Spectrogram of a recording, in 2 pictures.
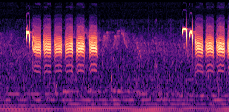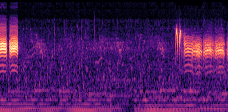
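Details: Black-capped chickadee, a common American backyard bird: a high sharp note followed by a series of five or six buzzy, evenly spaced dee notes, given three times over several seconds, with a faint steady hum behind.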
